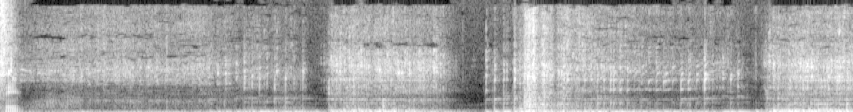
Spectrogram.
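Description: A deep lion-roar sound effect played as a transition into the break, in three stretches of low growling with short gaps between them.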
